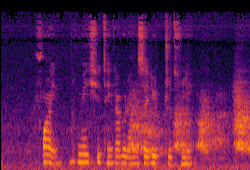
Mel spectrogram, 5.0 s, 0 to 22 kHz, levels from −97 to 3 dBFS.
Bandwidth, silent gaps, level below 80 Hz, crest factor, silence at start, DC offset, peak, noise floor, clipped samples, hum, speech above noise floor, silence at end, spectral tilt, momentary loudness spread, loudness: 16.5 kHz; none; -48 dBFS; 20 dB; 0.05 s; under 0.1%; -6 dBFS; -48 dBFS; under 0.1%; none; 24 dB; 0 s; -5.5 dB/octave; 12 LU; -25 LUFS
